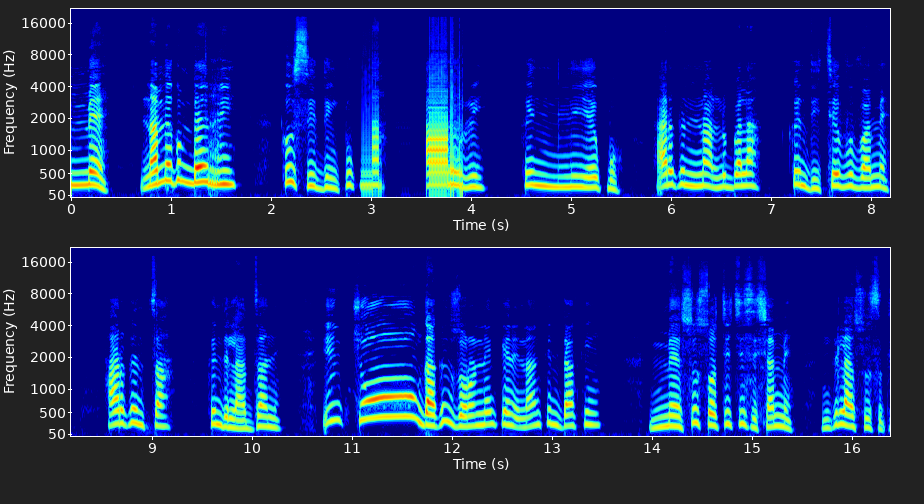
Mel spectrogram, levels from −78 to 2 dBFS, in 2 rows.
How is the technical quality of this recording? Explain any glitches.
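One glitch stands out in the speech, lasting about a second.

Robotic sound from repeated short buffers runs from 2.91 to 3.91 s. The likely cause is new audio arriving too seldom, so playback keeps re-emitting the last short chunk while the real material is skipped. Around seven tenths of that stretch is repetition. The loop rate, 66.8 Hz, fits a chunk of roughly 15 ms, and it stamps a rigid, metallic buzz at that rate over the voice, tracking the original only loosely.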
